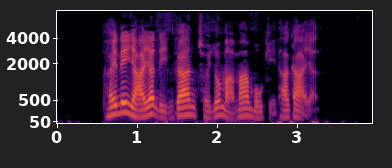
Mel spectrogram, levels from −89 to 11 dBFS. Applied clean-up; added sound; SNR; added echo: classical method Wiener filter.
